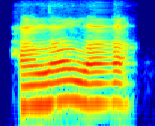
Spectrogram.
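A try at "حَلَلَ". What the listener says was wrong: Halala. Nggak ada yang panjang. Halala.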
